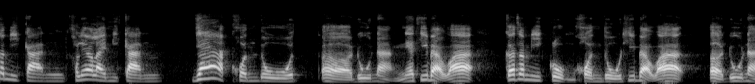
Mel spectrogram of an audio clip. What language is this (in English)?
Thai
